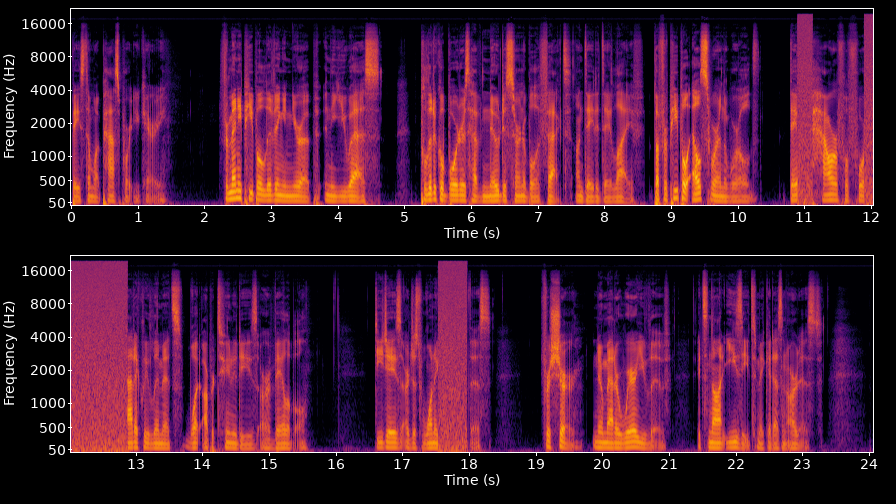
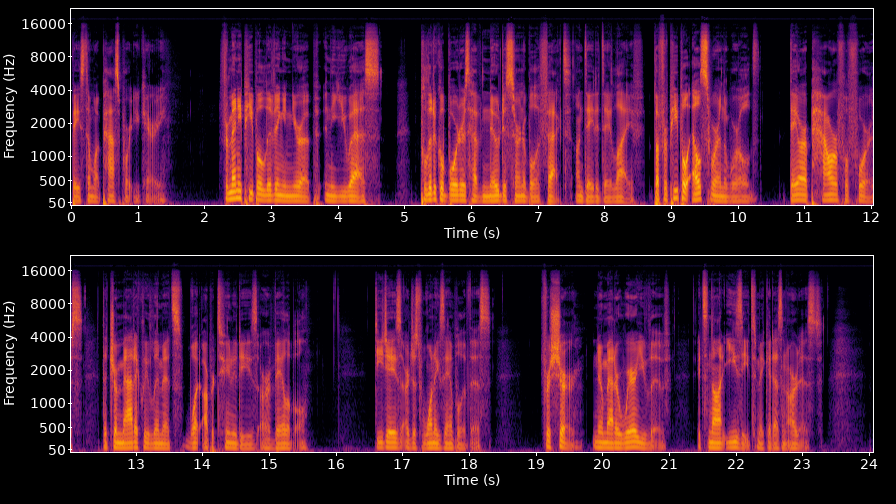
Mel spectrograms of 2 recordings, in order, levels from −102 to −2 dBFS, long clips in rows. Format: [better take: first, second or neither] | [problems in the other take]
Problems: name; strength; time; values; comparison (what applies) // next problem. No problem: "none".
second | audio cutting out; filled with static; at 11 s, at 12 s for 1 s and at 18 s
